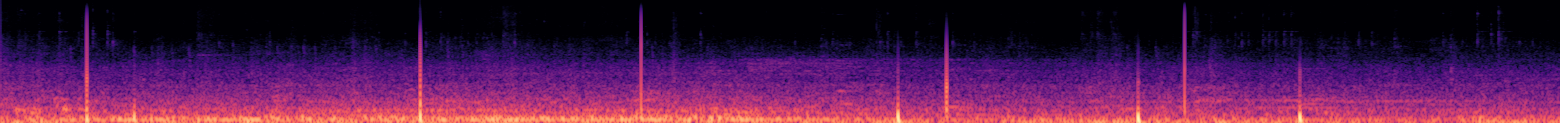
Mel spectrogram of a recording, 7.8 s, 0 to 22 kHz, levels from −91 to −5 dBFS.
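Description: Loud pops strike at 0.43–0.69 s, 2.10–2.12 s, 3.20–3.23 s, 4.49–4.75 s, 5.69–5.95 s and 6.50–6.52 s. Some come as doubles. Each jumps about 25 dB above the sound, likely from electrical voltage spikes.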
